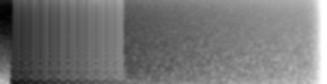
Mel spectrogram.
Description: thunder magic

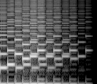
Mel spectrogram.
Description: oneup

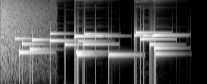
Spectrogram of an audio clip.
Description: glass break

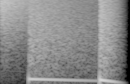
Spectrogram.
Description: fridge

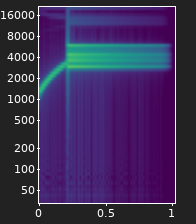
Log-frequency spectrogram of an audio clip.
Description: light magic

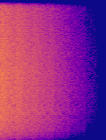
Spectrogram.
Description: open hat

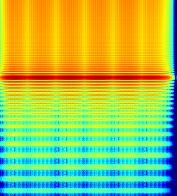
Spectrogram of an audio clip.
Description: cicada

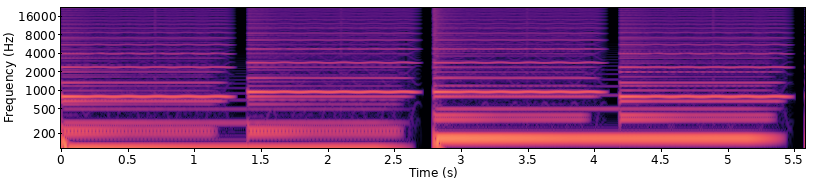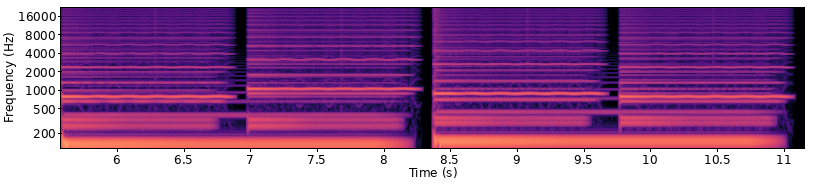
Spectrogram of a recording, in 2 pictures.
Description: bgm mellow

